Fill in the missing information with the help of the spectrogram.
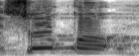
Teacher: قاف کے اندر قلقلہ کریں گے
